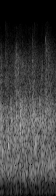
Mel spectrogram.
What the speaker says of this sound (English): Yep, you can clap, that's fine.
